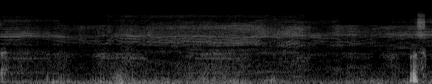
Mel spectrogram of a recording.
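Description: An HHD H3 RC FPV quadcopter drone flies with a steady, fairly faint whirring hum throughout, with a short thump near the end.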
